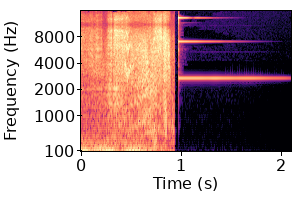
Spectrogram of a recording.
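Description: Theme music for the channel's logo sting, with strong bass, cuts off abruptly about a second in, leaving a single ding that rings out and fades away.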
